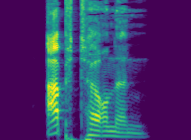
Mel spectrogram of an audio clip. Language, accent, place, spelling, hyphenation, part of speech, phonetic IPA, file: German, Germany, Berlin, abtörnen, ab‧tör‧nen, verb, [ˈapˌtœʁnən], De-abtörnen.ogg
- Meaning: to turn off, to repulse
